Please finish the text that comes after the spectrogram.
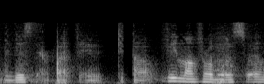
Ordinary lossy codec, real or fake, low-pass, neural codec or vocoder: AAC, 48 kbps; fake; 7.2 kHz; codec, 44.1 kHz, 0.9 kbps, DAC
